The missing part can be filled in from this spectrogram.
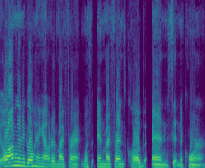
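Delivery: plain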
